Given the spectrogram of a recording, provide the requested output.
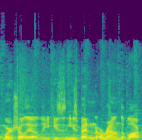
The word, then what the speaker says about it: Mahershala Ali: Mahershala Ali.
